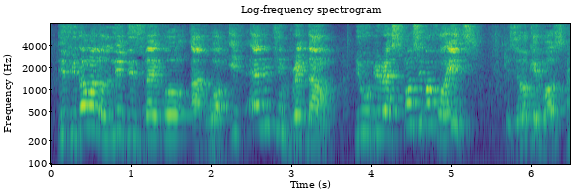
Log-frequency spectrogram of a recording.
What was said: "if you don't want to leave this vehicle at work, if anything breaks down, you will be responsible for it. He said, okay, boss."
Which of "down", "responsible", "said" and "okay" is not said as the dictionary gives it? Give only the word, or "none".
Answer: said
